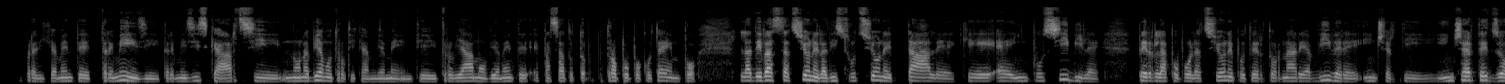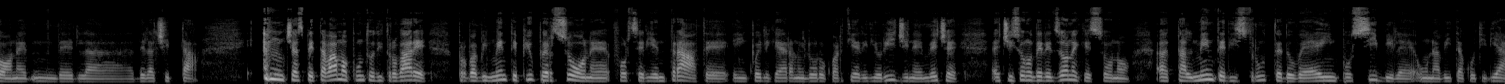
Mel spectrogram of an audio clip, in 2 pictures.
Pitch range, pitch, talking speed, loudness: 150-180 Hz, 155 Hz, 150 wpm, -32 LUFS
